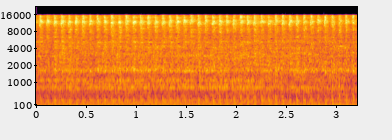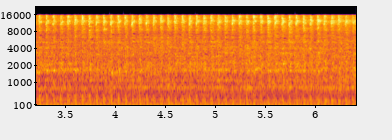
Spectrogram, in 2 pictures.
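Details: 1999 Honda Foreman 450cc 4x4 ATV with plow, fixed up, restarted on fuel reserve: steady, even low thrum with smooth regular beat, no knocks or misses; normal idle.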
